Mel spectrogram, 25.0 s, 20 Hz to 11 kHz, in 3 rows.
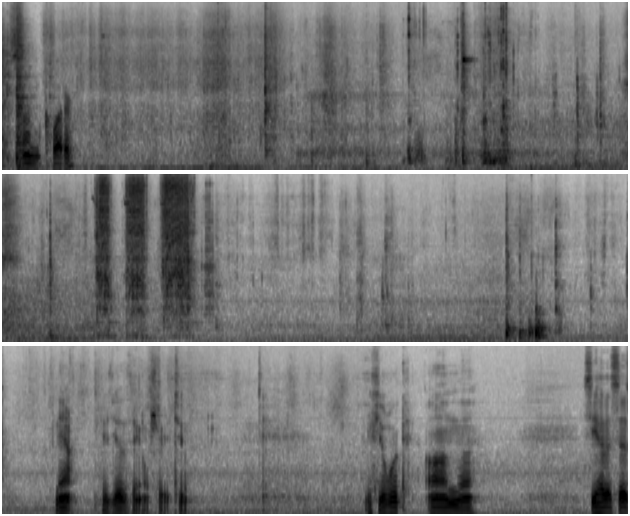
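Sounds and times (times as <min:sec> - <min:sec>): sockets and bolts clinking: 0:05.4 - 0:06.9
power driver spinning bolts: 0:09.5 - 0:11.3.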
